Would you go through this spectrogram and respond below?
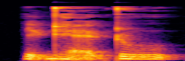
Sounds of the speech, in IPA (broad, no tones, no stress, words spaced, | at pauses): ḭɖʱæ̰ ʈu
